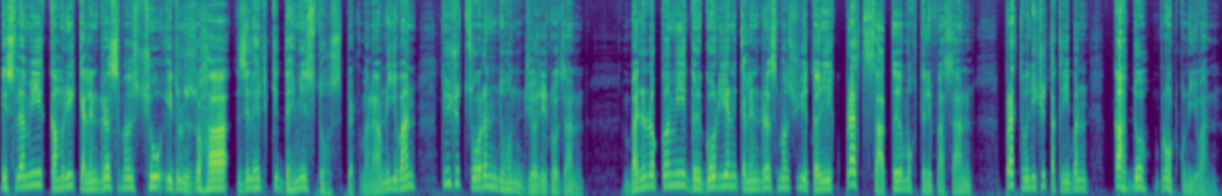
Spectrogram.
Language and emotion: Kashmiri, neutral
